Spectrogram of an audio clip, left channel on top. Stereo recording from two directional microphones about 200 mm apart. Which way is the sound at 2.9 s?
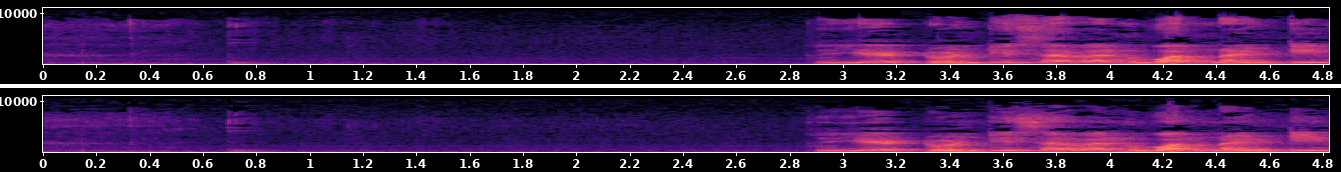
10° right (ahead or behind).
